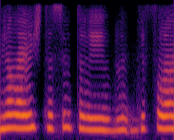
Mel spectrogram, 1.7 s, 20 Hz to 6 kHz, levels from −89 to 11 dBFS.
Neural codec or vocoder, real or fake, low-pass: codec, 16 kHz, 0.5 kbps, FreqCodec, smaller model; fake; 5.4 kHz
